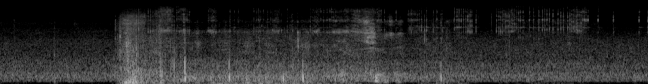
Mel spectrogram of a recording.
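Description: Shimano Sephia Ci4+ spinning reel being worked, with a sudden rattle about a second in and then irregular mechanical clicks for a couple of seconds, over the steady rush of the river.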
